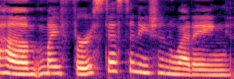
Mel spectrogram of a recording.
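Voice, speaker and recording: The pace stays moderate. It is an unremarkable speaking voice. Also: woman. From US Midwest, Northeast Wisconsin. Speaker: wedding photographer. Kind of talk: casual chat.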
